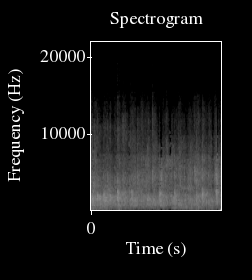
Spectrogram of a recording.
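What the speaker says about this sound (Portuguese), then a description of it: "Vamos aplaudir a Ele?" A church congregation applauds during a Pentecostal sermon, continuous scattered clapping heard at a moderate distance, fairly faint and steady throughout.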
